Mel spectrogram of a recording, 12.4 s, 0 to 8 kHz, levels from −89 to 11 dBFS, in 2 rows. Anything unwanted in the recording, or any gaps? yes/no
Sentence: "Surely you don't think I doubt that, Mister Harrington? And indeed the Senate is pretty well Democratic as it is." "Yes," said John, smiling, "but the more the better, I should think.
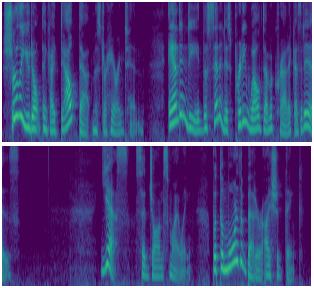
no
